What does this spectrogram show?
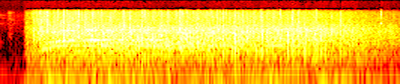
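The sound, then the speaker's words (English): Steady applause from a studio audience fills the space, starting suddenly and holding at a dense, even level before tapering slightly at the end, with no one speaking over it. “our, studio audience here is uh, clapping for any reason.”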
